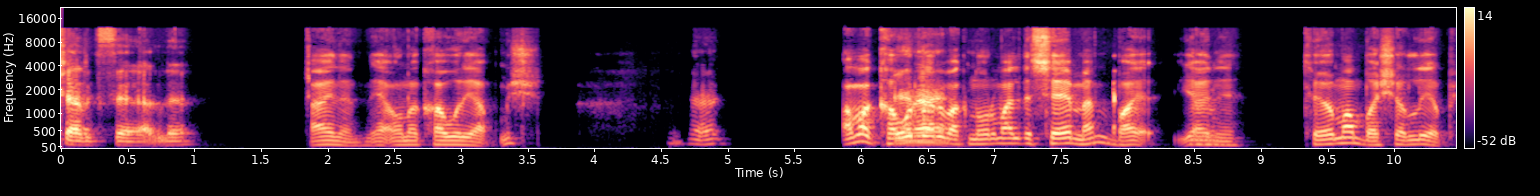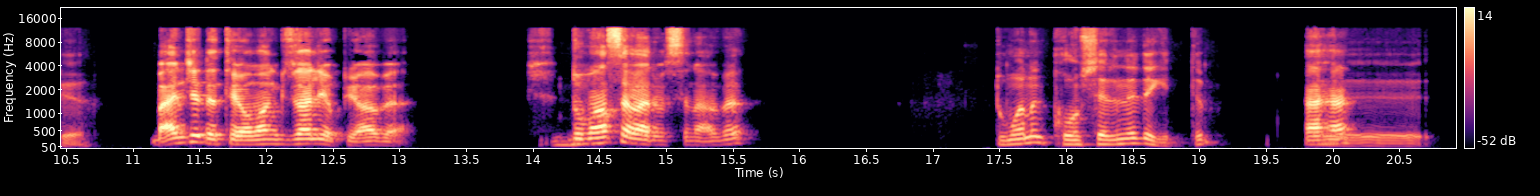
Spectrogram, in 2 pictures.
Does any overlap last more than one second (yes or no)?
no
